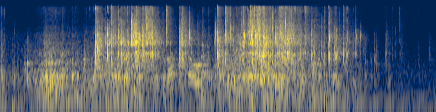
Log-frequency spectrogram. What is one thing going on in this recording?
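Dry cereal rings pour from a cardboard box into a plastic bowl.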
